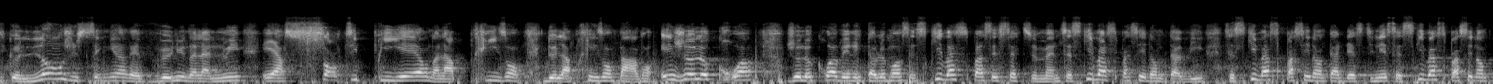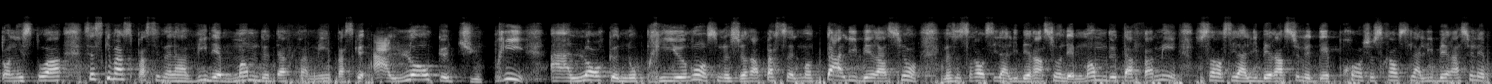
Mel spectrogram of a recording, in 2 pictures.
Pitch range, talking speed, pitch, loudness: 145-185 Hz, 235 wpm, 165 Hz, -18 LUFS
